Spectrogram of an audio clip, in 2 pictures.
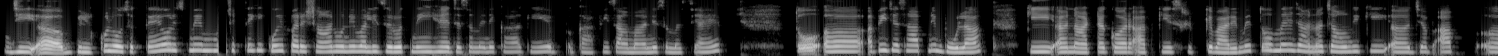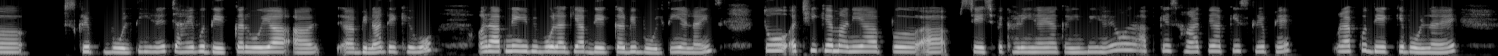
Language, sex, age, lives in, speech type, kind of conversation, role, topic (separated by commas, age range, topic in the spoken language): Hindi, female, 20-24, India, conversation, advice, advisor, एकाग्रता बनाए रखने में कठिनाई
